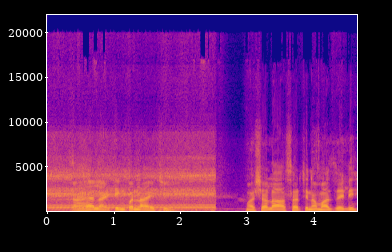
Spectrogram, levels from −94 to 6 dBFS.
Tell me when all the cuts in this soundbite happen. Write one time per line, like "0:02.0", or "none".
0:02.5

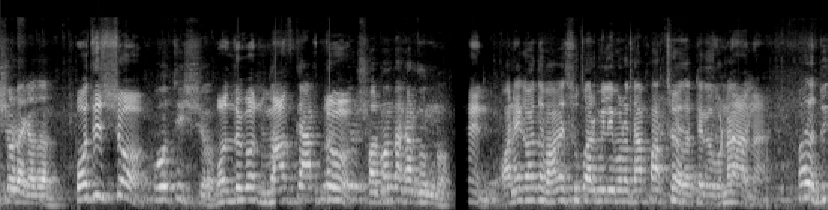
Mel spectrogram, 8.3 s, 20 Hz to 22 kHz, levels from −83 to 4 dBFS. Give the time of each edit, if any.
0:04.6

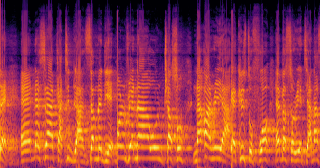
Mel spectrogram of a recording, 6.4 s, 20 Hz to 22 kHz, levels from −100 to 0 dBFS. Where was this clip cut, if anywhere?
0:02.4
0:04.8

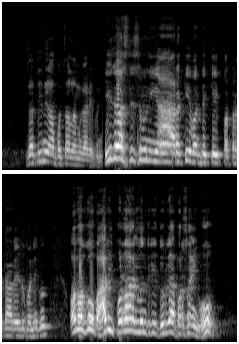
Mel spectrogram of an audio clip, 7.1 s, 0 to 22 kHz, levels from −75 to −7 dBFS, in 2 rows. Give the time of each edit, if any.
0:01.4

